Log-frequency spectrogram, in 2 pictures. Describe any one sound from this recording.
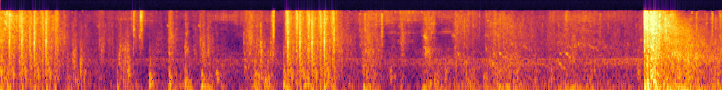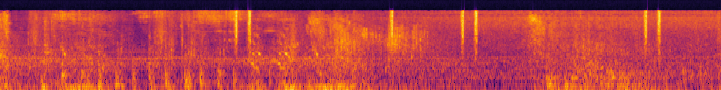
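Building pieces clack into place quickly, one after another.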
